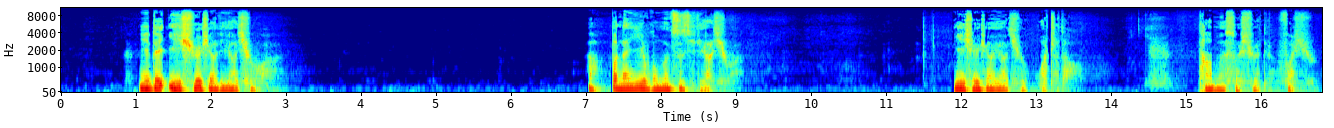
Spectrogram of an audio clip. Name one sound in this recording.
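An elderly man speaks calmly into a close microphone, in short phrases with pauses.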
